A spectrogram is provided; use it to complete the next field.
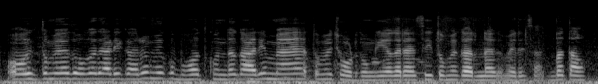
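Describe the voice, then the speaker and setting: A woman's playful, angry tone at a moderate pace with hardly any pauses, over noticeable background noise and audible room echo. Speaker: vlogger. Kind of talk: casual vlog chat in a car. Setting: in a car. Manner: playful mock-angry.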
